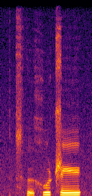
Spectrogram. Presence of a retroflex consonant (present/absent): present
